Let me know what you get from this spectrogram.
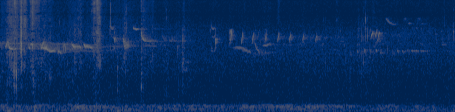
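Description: Faint wild birdsong: a warbling phrase in the first two seconds, then a quick run of short chirps about three to five seconds in, over a low steady background rumble.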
